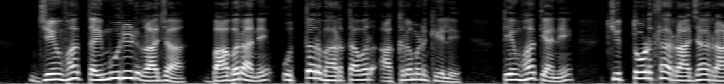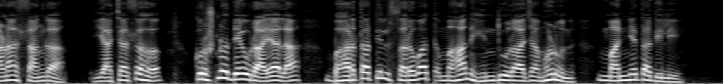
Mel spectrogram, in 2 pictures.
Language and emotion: Marathi, neutral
